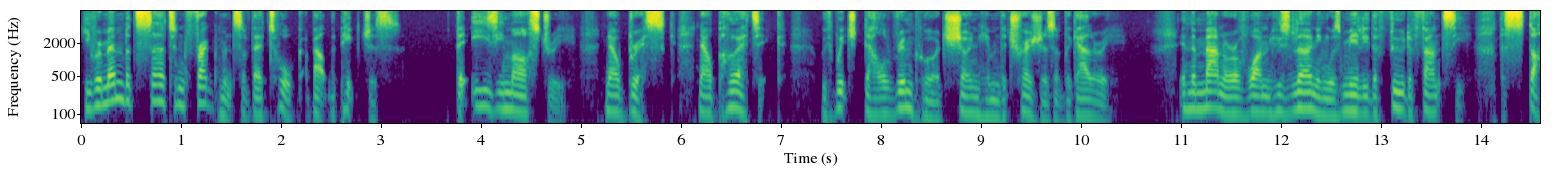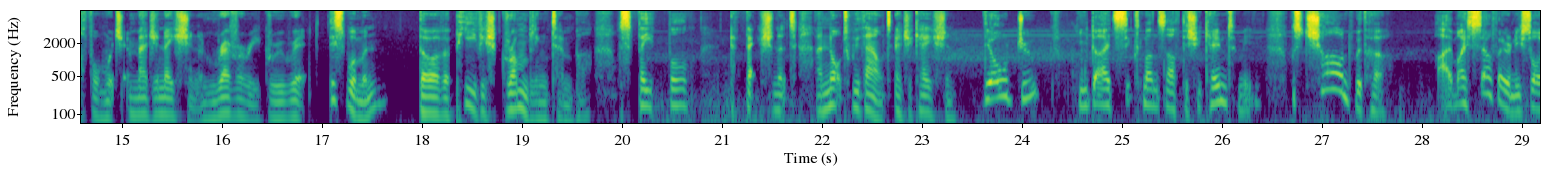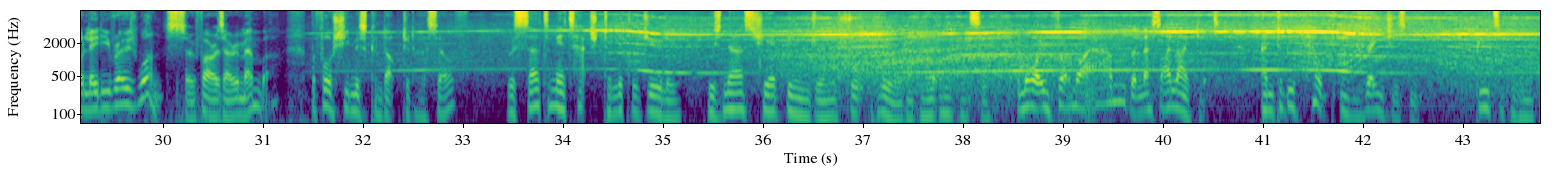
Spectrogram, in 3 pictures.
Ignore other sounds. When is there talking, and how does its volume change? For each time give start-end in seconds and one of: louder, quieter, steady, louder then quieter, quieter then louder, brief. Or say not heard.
0.1-43.7 steady.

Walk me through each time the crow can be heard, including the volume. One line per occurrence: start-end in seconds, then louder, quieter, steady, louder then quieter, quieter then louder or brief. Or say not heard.
not heard.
